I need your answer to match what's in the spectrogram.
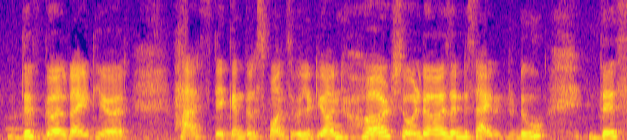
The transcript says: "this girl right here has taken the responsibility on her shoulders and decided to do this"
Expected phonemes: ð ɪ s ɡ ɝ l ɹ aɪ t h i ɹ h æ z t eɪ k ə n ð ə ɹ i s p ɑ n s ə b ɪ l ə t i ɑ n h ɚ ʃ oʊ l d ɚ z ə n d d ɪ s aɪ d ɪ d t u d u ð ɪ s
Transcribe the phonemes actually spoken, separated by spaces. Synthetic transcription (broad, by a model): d ɪ s ɡ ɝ l ɹ aɪ t h i ɹ h æ z t eɪ k ə n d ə ɹ i s p ɑ n s ə b ɪ l ə t i ɑ n h ɚ ʃ oʊ l d ɚ z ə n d d ɪ s aɪ d ɪ d t u d u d ɪ s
